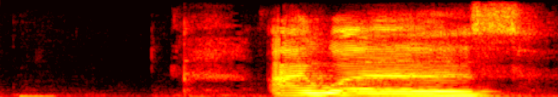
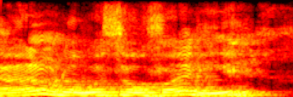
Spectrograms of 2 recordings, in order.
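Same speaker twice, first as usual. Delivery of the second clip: attitude; 3 semitones higher, 4 dB louder than usual. Retold or imitated. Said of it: "he had a, an attitude".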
